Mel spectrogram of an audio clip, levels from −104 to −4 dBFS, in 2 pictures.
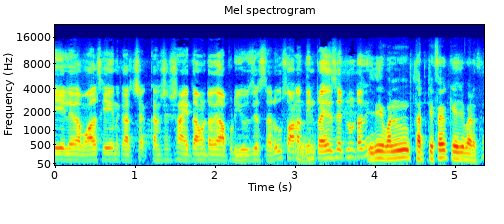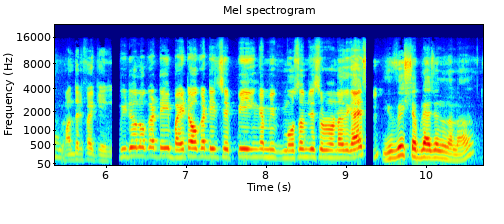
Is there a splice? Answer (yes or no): yes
